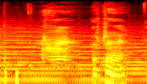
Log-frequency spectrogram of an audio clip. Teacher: there's an extended R, which is like a rolled R.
